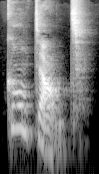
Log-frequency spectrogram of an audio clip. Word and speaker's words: content: contente je suis contente attention dans mon cas je vais prononcer le T parce que je dois rajouter un E qui marque le féminin je suis contente mais si tu es un homme tu vas dire je suis suis content puisque tu ne vas pas écrire le E et donc le T qui termine le mot ne va pas se prononcer je suis contente je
